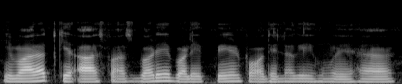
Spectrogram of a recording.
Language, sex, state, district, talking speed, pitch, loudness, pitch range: Hindi, male, Jharkhand, Garhwa, 150 wpm, 135 Hz, -19 LUFS, 125-135 Hz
